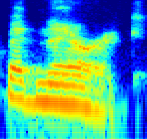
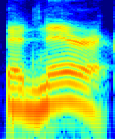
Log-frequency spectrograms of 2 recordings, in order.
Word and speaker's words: Bednarik: How do you say that again? Chuck Bednarik. Bednarik. Okay, I was making one of the consonants silent.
